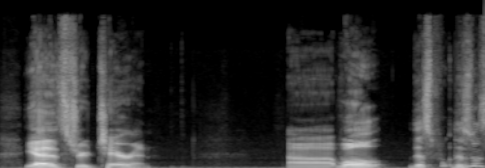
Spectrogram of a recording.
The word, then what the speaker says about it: Charon: Charon. There we go. Well, now we know, everyone. Charon. We know now. It sounds like Karen in America. Yeah, that's true. Charon.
